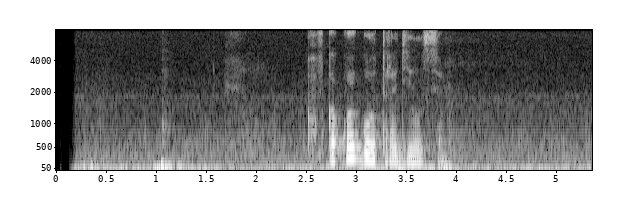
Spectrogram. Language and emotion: Russian, neutral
